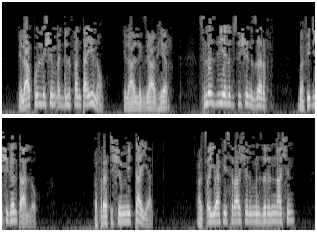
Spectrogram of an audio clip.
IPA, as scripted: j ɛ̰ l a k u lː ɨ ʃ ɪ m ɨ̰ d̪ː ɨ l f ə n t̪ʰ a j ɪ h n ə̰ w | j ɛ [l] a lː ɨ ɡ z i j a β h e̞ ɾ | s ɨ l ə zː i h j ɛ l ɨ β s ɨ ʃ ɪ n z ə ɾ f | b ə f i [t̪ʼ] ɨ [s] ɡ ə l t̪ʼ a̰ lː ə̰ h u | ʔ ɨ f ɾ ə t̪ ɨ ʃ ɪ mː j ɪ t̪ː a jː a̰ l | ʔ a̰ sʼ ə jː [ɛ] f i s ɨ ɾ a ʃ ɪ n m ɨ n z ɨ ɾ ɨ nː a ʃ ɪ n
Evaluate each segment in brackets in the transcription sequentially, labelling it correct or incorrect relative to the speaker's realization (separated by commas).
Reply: correct, incorrect, incorrect, incorrect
